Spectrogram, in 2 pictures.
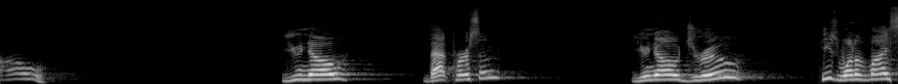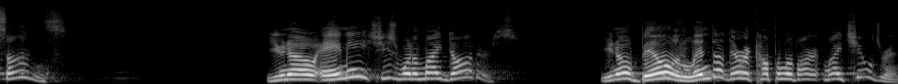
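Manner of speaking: put-on delighted voice. A speaker acting out how God names his children, retelling delighted speech. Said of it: "with delight in his voice".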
